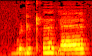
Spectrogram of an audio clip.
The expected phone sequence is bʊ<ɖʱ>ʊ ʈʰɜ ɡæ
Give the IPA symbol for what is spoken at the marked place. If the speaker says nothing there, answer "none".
ɖ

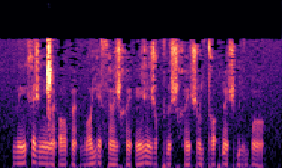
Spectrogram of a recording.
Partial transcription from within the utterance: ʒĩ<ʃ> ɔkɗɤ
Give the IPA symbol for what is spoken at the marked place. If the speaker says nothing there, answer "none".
ʒ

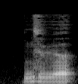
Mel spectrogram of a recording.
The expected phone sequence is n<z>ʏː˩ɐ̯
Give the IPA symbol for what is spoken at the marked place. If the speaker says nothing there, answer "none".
z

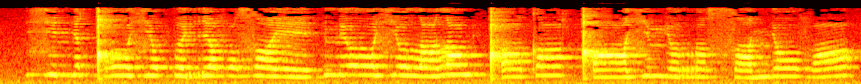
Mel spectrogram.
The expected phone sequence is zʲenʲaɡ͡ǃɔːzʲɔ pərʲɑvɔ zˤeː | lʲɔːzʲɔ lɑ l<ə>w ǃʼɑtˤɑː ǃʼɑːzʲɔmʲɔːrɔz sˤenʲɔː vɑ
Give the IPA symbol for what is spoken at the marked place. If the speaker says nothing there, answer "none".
ɑ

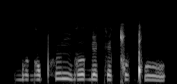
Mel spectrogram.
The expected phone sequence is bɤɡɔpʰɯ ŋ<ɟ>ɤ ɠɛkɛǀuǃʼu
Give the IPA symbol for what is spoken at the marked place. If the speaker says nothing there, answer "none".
ɡ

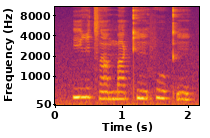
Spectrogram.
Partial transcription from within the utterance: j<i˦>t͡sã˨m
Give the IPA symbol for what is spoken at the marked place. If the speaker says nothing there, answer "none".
i˦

